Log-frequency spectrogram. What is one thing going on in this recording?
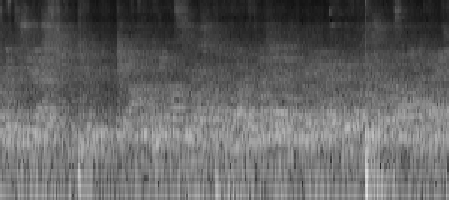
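Bodies thump onto padded mats.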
